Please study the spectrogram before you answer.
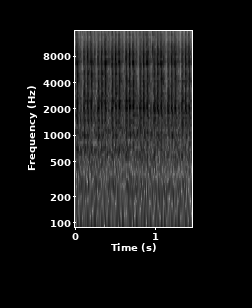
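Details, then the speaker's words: Ford tractor idling before Marvel Mystery Oil added, owner suspects sticky valve on cylinder one (that cylinder slow to build compression): fast even clacking ticks over steady idle from the valve train; valve job planned. "and you can hear the noise it's making I think that's that that clacking noise is related to the valve train"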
